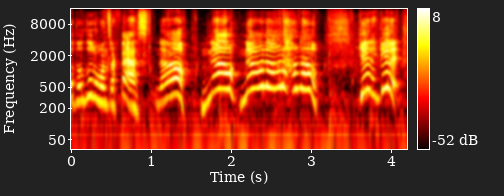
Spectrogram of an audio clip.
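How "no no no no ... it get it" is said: high-pitched desperate cries; frantic high pleading. Real, not acted. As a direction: beg the arrow to land. Frantic boss fight.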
